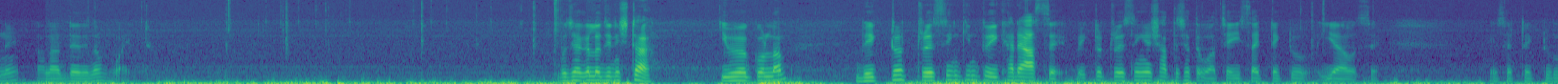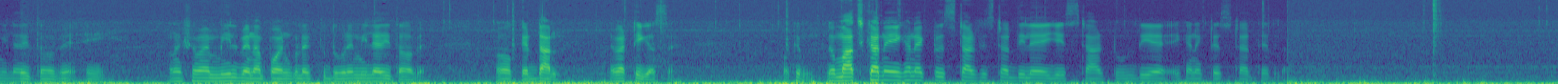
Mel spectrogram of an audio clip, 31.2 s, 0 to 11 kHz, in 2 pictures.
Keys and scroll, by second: 2.7 ctrl+space, 4.8 ctrl+space, 12.7 ctrl+space, 20.5 ctrl+space, 23.8 ctrl+space, 28.3 space.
